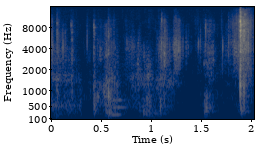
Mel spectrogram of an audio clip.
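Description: Motorhome basement storage door being unlatched and swung up open: faint handling and rustling, then one sharp click near the end.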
